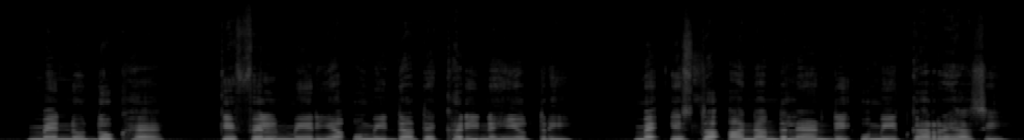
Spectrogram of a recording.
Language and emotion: Punjabi, sad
